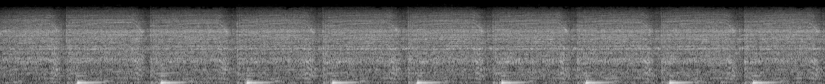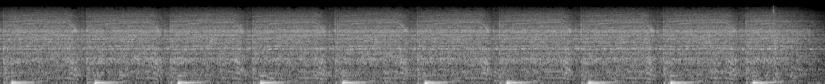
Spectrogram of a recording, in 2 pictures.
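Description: A BMW N54 twin-turbo six in a 335i is cranked on the starter during a compression test on cylinder 4, giving a loud, steady, even chug of roughly eighteen rhythmic turns over sixteen seconds with no voices.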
